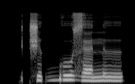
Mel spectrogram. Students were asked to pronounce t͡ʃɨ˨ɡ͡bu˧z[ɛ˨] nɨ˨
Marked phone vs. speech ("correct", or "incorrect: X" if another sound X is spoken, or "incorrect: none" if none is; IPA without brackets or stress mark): correct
